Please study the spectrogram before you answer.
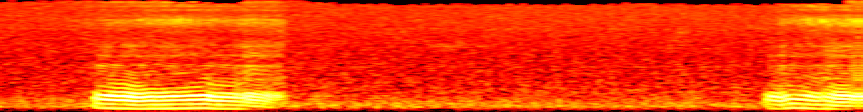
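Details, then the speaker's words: Sleeping pet napping: two long, tonal, buzzing snores on inhalation separated by a quiet pause; ordinary snoring. "Snoring away. He's so cute."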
